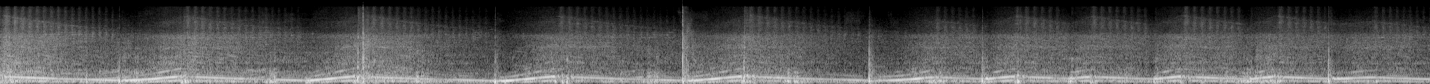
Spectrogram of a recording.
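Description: Tuned Toyota Supra Mk4 engine revved over and over while standing: the note rises quickly and sinks back slowly about every two seconds, then comes as a quicker run of short blips about ten seconds in, and falls away slowly near the end. A couple of sharp cracks sound among the revs.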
